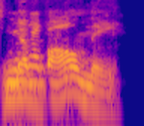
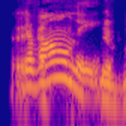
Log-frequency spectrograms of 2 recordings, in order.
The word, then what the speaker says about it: Navalny: It's Navalny. – Navalny.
